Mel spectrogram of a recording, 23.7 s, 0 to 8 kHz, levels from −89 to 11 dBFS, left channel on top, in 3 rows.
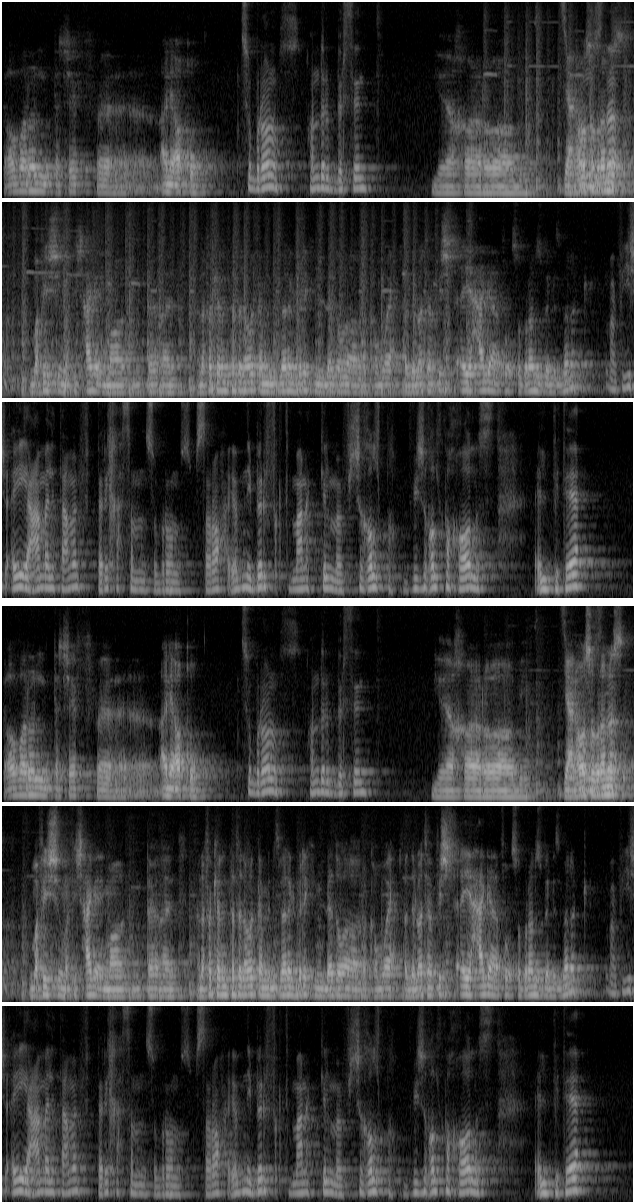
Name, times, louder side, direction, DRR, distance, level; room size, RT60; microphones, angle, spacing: voice 1, 0.0-2.5 5.4-6.6 7.0-7.7 8.2-15.1, right 3 dB, 60° right, 11 dB, 0.7 m, -29 dB
voice 2, 3.0-4.6 7.2-7.7 15.4-23.0, left 2 dB, 15° left, 13 dB, 0.3 m, -34 dB
sound 1, 6.0-13.9, left 3 dB, 65° left, 0.6 m, -43 dB
9.4 x 7.6 x 4.4 m, 1.0 s
head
